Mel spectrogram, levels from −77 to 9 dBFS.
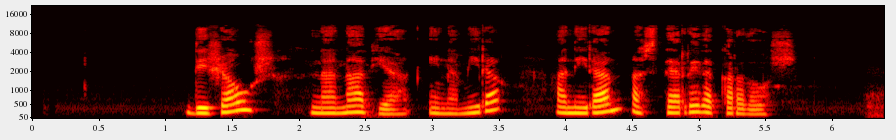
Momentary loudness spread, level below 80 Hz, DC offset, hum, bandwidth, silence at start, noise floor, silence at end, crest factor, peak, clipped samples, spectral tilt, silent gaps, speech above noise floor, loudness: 12 LU; -68 dBFS; under 0.1%; none; 11 kHz; 1.15 s; -64 dBFS; 0.7 s; 20 dB; -4 dBFS; under 0.1%; -6 dB/octave; none; 43 dB; -23 LUFS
